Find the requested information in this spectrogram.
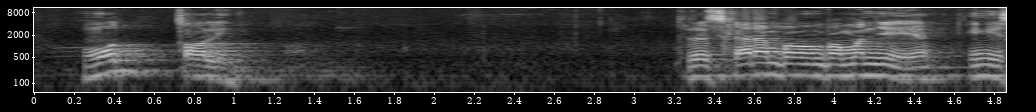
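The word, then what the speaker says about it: المطلب: Toknya yang tasdid, lamnya enggak tasdid. Muttalib.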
